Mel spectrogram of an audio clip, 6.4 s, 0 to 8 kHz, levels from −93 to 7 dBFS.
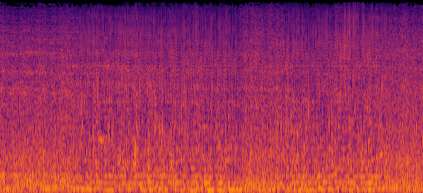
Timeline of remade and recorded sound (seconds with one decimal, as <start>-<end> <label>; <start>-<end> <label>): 0.0-1.2 recorded; 1.2-3.6 remade; 3.6-4.2 recorded; 4.2-5.8 remade; 5.8-6.4 recorded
